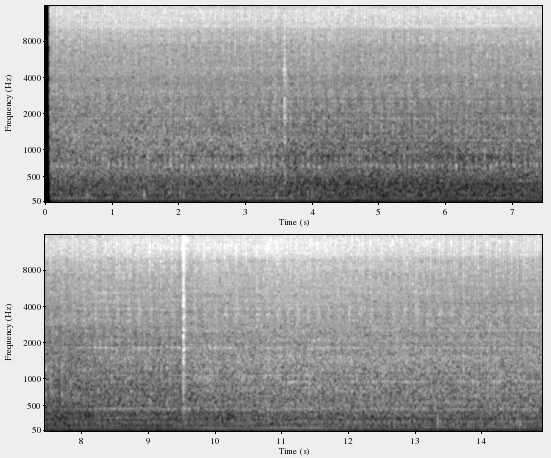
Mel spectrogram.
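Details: Idling turbo engine with a faint high whine and light uneven ticking, like rotating parts striking inside the turbo; dealer says it's normal, owner worried, cause unconfirmed.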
